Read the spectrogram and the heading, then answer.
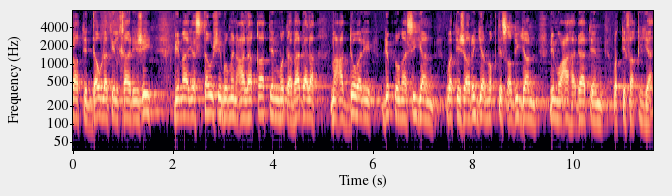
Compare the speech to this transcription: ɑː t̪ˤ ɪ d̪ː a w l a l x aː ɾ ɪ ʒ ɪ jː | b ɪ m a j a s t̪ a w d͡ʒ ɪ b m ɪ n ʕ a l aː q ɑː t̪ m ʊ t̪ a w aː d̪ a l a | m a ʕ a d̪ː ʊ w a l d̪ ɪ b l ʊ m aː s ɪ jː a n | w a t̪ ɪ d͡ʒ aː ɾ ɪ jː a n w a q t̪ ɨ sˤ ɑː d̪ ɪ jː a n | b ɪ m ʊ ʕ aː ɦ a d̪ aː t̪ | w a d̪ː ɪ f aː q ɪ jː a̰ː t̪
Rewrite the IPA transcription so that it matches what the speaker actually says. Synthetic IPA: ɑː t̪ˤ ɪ d̪ː a w l a l x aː ɾ ɪ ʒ ɪ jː | b ɪ m a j a s t̪ a w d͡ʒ ɪ b m ɪ n ʕ a l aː q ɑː t̪ m ʊ t̪ a b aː d̪ a l a | m a ʕ a d̪ː ʊ w a l d̪ ɪ b l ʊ m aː s ɪ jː a n | w a t̪ ɪ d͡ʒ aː ɾ ɪ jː a n w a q t̪ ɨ sˤ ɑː d̪ ɪ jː a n | b ɪ m ʊ ʕ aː ɦ a d̪ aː t̪ | w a t̪ː ɪ f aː q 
